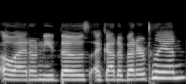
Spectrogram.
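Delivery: ordinary talk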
